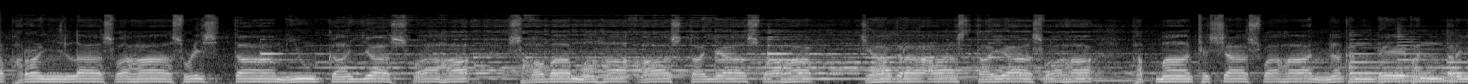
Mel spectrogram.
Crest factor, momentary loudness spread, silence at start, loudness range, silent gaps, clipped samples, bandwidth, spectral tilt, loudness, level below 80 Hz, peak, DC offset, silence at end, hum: 14 dB; 6 LU; 0 s; 2 LU; none; under 0.1%; 11 kHz; -6.5 dB/octave; -17 LUFS; -46 dBFS; -2 dBFS; under 0.1%; 0 s; none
